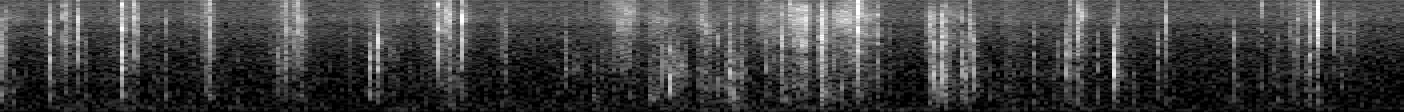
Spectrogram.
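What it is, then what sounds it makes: Plastic-wrapped paper pad. A stack of white paper sheets in a clear plastic bag, lying on a table, is tapped and scratched with long painted fingernails, then lifted at the end. The result is a quiet series of sharp, crisp clicks and plastic crinkles, bright with almost no low end, each tap dying away almost instantly.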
